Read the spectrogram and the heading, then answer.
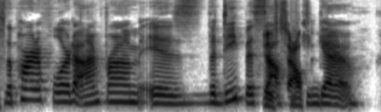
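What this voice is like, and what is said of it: Southern US accent. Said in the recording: “you sound so Southern when you say that. ... That accent.”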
